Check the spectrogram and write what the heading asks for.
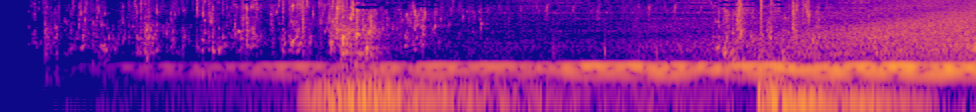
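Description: Intro music: a sustained synth chord fades in from silence, with deep bass swells about two seconds in and again near the end, over watery drip and trickle sound effects.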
